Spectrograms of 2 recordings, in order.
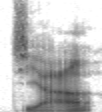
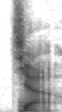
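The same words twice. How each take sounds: First: The pitch dips low, then rises. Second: The pitch falls sharply from high to low. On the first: It means fake. "in the third tone" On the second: It means vacation or leave. "in the fourth tone"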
